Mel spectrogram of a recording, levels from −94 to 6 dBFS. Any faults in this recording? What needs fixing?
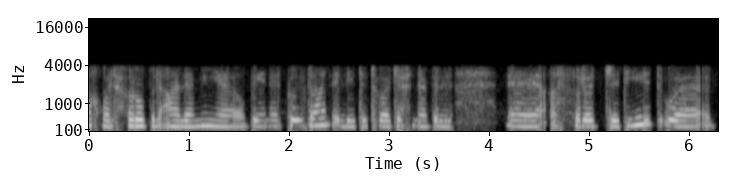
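The whole speech clip has gone through the G.723.1 codec: nothing above 3.8 kHz, with a muffled, hoarse quality and smeared consonants that fit a roughly 6 kbit/s voice coder. Record or route the call over a wideband codec, or capture the audio locally, so it never takes this low-bitrate path.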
